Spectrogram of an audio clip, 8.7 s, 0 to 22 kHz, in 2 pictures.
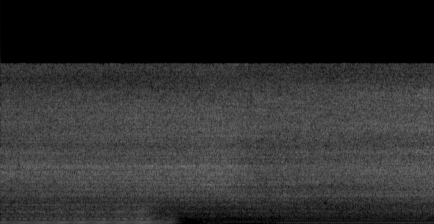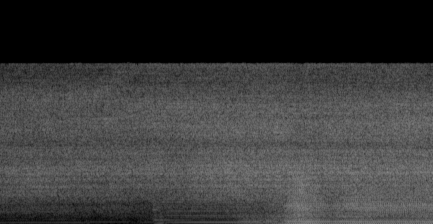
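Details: Avid CNC Benchtop Pro gantry router with CNCDepot S30C 2.2kW spindle cutting A36 mild steel: harsh stuttering tone breaking up and restarting each pass; chatter, suspected from steppers and a system not rigid enough.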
